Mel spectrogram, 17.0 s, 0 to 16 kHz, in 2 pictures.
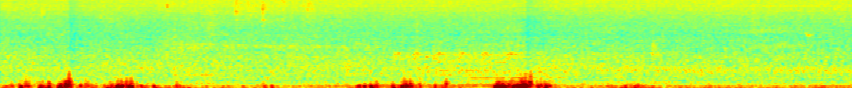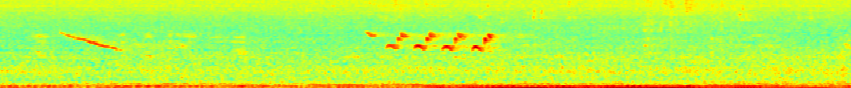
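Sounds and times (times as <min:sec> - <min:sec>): songbird whistling and chirping: 0:12.2 - 0:13.6.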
